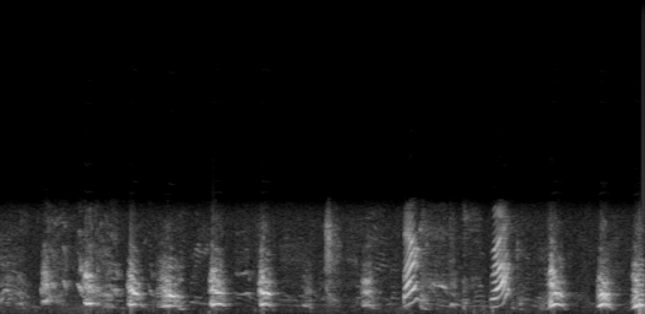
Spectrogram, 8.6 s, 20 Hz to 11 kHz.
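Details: Pet dog barking on command on Election Night 2008 in support of Obama; a series of sharp barks, about one every half second, mixed with rising whiny yelps partway through.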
